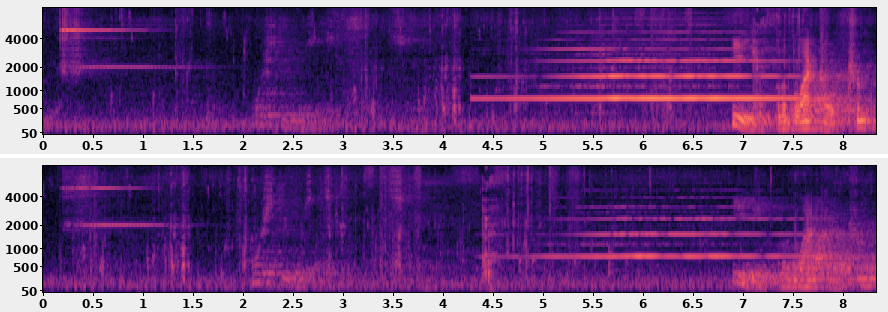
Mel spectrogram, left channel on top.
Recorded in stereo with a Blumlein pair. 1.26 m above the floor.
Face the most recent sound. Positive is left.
turn(degrees=55)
